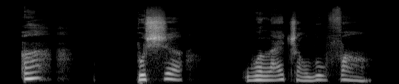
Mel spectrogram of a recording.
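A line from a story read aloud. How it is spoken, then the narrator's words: Soft voice. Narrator (Chinese): 轻声说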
